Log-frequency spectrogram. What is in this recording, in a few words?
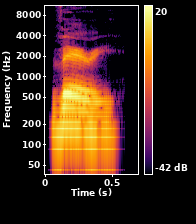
"very", us-english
